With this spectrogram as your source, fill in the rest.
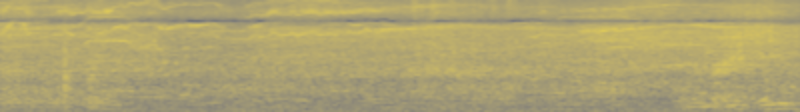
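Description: Sprint car racing engines roar steadily at a Chili Bowl Jr. dirt track race, a dense continuous motor drone with a slight swell near the end, while an announcer talks over the noise.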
